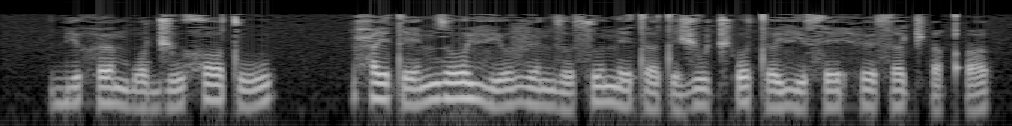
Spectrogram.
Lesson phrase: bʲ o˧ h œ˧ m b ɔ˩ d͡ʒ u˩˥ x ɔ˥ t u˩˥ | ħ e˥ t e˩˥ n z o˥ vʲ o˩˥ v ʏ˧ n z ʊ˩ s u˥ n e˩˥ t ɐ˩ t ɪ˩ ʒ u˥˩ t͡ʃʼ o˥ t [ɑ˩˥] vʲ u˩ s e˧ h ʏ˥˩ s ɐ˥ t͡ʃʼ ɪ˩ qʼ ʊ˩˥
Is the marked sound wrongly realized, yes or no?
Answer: yes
